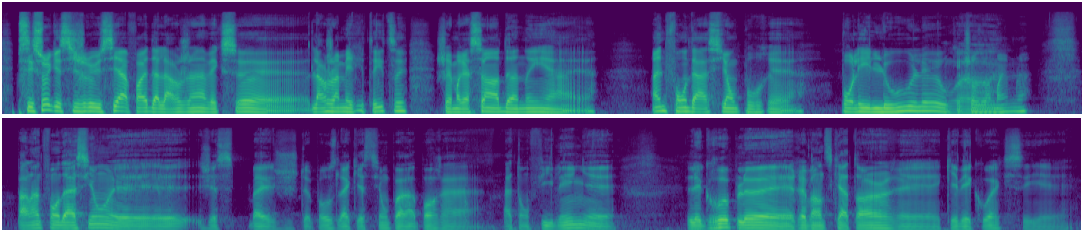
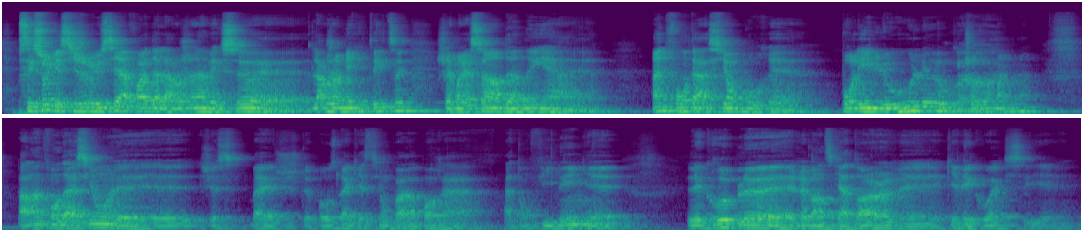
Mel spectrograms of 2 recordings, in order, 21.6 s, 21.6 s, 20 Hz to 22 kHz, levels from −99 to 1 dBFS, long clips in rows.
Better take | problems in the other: first | room echo; slight; dies away in 0.6 s // off-mic speech; somewhat distant

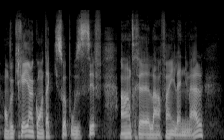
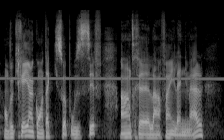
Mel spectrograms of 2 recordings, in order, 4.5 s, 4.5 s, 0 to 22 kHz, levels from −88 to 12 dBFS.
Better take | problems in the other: first | high-pitched whine; noticeable; throughout; 2 kHz, 20 dB below the speech

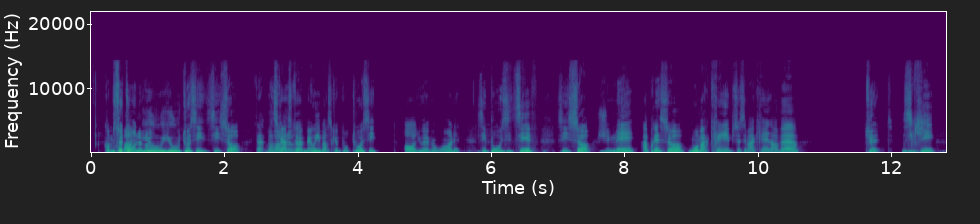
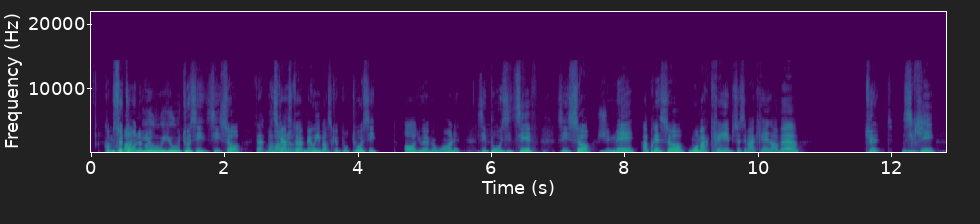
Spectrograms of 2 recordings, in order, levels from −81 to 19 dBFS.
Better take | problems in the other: neither | muffled; slightly; fading above 3 kHz; the same in both

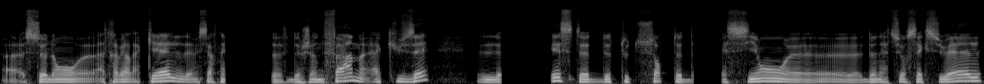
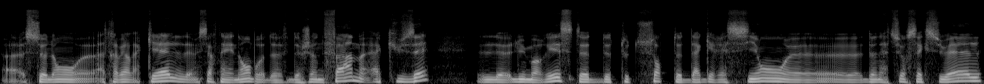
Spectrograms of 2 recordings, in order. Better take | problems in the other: second | audio cutting out; at 2.5 s, at 5 s and at 7 s

